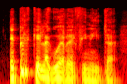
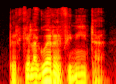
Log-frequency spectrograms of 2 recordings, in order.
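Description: First: Quick follow-up question, leaning on "perché"; child's insistent why, "perché" on top; questioning back. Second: Quick answer, falling on "finita"; higher and quick, closing firmly on "finita"; plain statement. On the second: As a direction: state "la guerra è finita" as a brisk, settled fact. Mother answers child's question. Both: A narrator's reading.

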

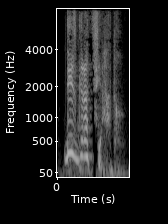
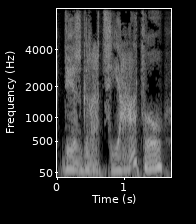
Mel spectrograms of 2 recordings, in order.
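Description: First: Higher, hurt and defiant; a boy flaring up, much higher; indignant outburst. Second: Low, slow, seething; a lower, slow, bitter hiss; through clenched teeth. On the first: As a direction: throw the word back at him. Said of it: "e scattai". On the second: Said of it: "esclamò a denti stretti". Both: A narrator's reading.

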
